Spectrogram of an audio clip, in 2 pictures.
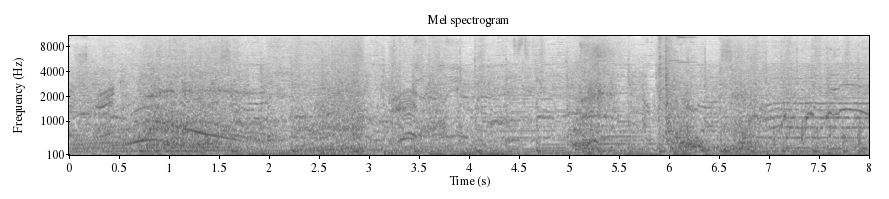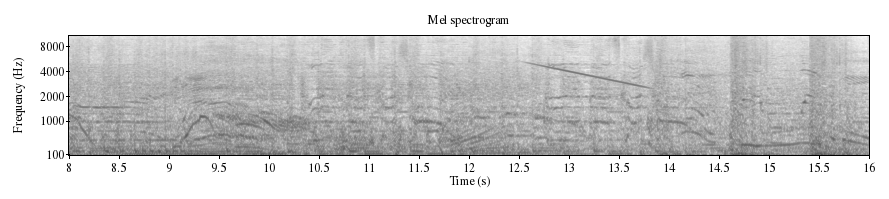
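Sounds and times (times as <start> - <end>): background music: 0.0 - 16.0
monster truck sound effects: 0.0 - 16.0.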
